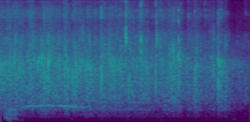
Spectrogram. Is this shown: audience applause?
yes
